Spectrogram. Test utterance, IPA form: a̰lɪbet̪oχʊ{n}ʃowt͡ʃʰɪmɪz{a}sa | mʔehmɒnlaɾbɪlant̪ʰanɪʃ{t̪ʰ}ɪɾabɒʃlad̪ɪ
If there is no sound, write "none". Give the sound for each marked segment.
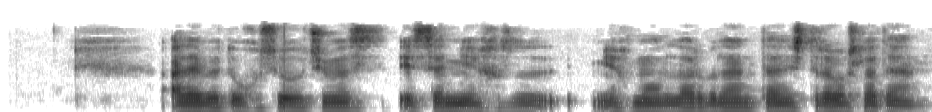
none, e, t̪

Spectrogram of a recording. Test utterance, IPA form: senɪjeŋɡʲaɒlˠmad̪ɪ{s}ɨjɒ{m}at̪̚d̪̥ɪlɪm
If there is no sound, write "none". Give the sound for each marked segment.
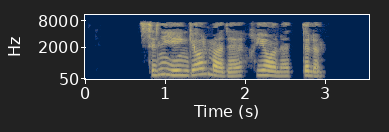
χ, n

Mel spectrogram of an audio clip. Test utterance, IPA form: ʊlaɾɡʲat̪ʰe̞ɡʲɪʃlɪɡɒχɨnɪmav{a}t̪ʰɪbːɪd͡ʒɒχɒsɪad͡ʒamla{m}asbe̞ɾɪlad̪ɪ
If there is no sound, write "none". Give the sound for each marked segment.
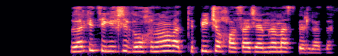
a, m

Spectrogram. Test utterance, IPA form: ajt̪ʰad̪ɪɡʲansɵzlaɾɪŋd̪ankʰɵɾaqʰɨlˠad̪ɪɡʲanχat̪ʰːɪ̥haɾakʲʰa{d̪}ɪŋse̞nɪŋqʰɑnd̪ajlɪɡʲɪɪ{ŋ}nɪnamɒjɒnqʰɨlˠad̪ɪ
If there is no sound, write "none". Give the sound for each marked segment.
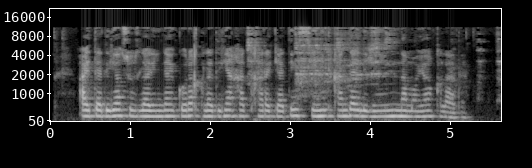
t̪, ŋ

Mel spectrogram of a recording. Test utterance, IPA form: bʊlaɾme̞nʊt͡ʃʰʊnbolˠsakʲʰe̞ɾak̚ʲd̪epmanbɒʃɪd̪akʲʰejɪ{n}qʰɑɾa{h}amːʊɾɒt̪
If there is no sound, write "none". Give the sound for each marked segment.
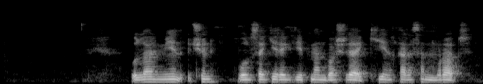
n, s

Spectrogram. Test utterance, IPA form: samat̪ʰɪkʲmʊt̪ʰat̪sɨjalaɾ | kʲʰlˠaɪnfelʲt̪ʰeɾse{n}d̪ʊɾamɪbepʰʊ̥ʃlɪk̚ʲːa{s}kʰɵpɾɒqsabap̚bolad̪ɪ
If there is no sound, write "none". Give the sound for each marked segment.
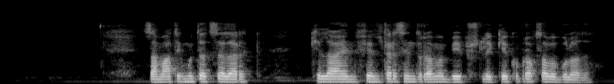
n, none

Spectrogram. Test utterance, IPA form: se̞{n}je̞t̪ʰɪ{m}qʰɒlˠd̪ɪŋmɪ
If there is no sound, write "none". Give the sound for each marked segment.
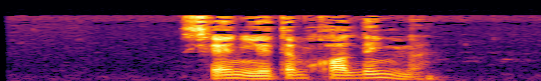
n, m

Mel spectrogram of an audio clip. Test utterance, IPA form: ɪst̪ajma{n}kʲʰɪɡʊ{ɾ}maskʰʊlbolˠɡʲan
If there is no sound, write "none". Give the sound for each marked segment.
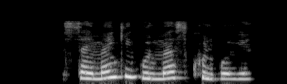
ŋ, l

